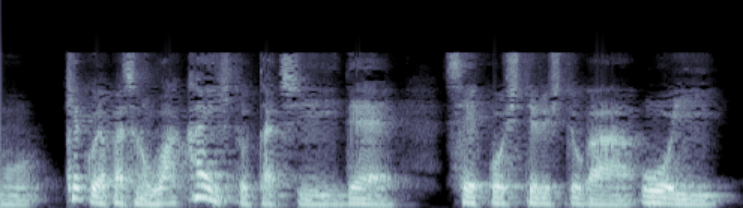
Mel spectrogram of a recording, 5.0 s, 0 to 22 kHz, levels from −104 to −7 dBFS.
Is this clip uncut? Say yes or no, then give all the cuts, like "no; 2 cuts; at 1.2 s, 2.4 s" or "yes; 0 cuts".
yes; 0 cuts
